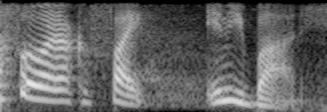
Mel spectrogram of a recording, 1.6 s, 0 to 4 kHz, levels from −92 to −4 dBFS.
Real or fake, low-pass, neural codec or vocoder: fake; 3.6 kHz; codec, 16 kHz, 0.5 kbps, X-Codec, HuBERT features, trained on LibriSpeech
